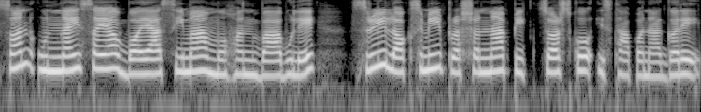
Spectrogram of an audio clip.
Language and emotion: Nepali, neutral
